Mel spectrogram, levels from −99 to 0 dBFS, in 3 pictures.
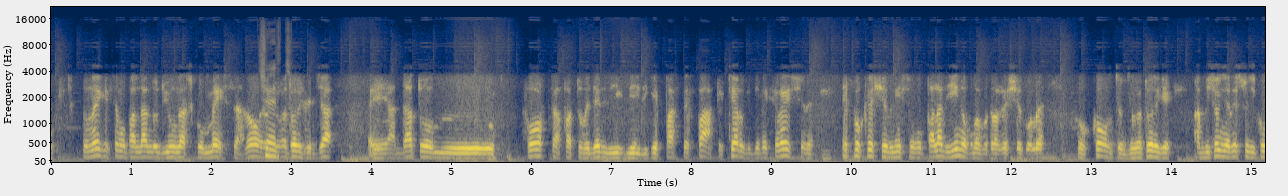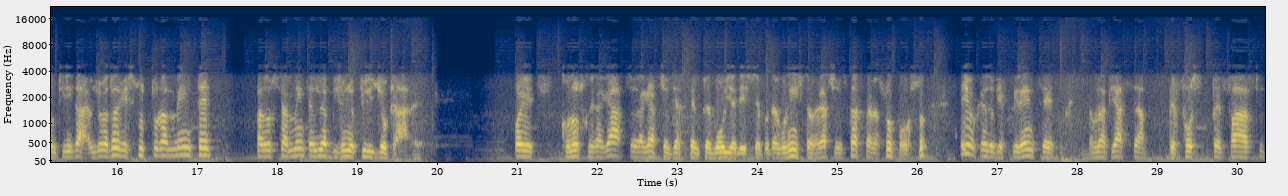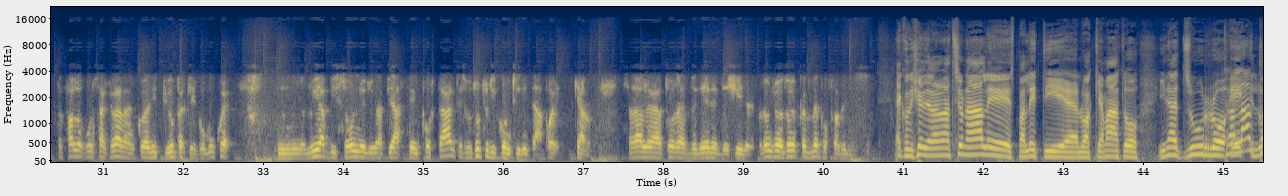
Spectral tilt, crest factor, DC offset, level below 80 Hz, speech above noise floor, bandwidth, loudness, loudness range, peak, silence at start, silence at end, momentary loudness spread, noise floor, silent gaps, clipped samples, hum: -6 dB/octave; 16 dB; 0.1%; -46 dBFS; 50 dB; 12.5 kHz; -17 LUFS; 3 LU; 0 dBFS; 0 s; 0 s; 8 LU; -67 dBFS; none; under 0.1%; none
